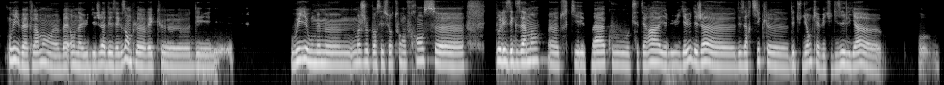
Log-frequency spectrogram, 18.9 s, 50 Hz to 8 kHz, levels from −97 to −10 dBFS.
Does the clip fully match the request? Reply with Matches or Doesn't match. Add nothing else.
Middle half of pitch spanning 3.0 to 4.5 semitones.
Doesn't match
